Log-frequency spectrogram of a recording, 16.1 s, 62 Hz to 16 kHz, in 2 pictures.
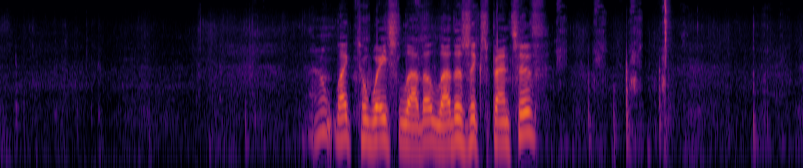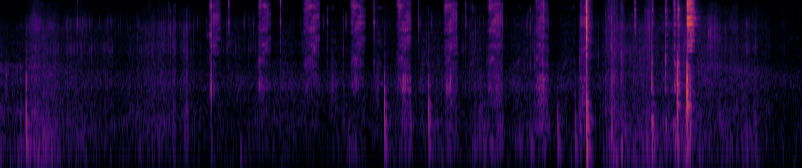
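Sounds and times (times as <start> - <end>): leather rustling: 8.2 - 15.7
scissors snipping leather: 10.1 - 15.1.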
